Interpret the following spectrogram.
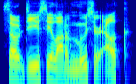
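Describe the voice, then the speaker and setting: A man's voice: medium pitch, fairly even intonation, a little fast, fairly bright tone, no room sound, studio quality. Laid-back man asking questions. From Minnesota. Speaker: host. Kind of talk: casual interview.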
